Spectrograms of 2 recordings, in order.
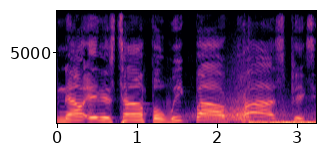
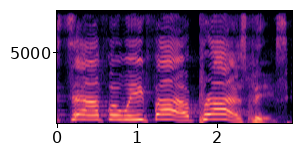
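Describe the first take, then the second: First: It is said flatly, with little energy. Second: It is said with more energy and oomph.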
